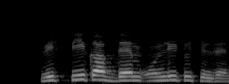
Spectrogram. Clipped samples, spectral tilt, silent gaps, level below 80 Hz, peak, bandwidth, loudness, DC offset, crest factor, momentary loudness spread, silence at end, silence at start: under 0.1%; -9 dB/octave; none; -80 dBFS; -18 dBFS; 6.8 kHz; -34 LUFS; under 0.1%; 18 dB; 9 LU; 0 s; 0.4 s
